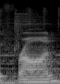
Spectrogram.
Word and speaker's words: Fran: is going to be frawn or fran however you want to pronounce that the new bt character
